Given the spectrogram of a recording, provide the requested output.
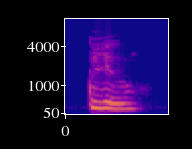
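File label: "Glue", English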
